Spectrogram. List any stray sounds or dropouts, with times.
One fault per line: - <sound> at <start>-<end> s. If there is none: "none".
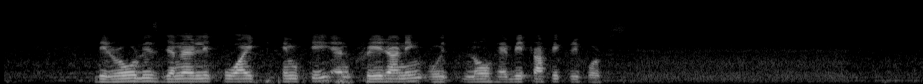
none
